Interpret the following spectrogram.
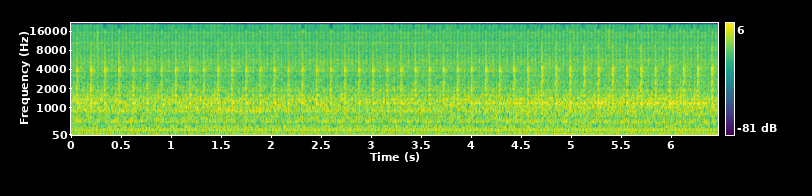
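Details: VW Polo Sedan engine knock at idle: sharp, regular tapping about three or four a second over a steady idle; engine knock, cause not pinned down.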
